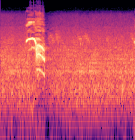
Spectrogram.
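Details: Golden eagle giving one short, high whistled call that slides downward and breaks into a few harmonic-rich notes, lasting under half a second, over steady faint background hiss.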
